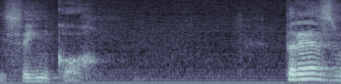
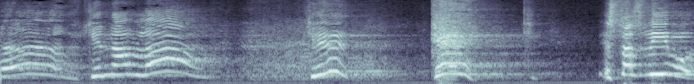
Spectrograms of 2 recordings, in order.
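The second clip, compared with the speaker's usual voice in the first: much higher, louder astonished calls; startled king; 12 semitones higher, 6 dB louder, slower than usual. Acted. King hearing Daniel alive, much higher astonished shouts. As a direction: shout in disbelief, pitch way up.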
